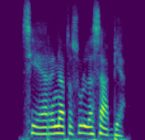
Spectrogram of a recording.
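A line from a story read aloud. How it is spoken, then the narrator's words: Plain. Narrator (Italian): rispose Agur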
